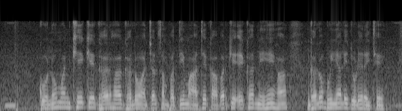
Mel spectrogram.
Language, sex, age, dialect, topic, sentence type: Chhattisgarhi, male, 18-24, Western/Budati/Khatahi, banking, statement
